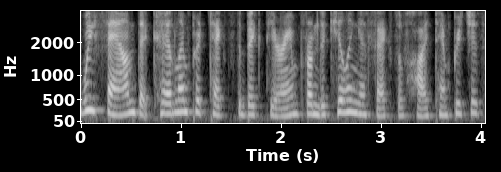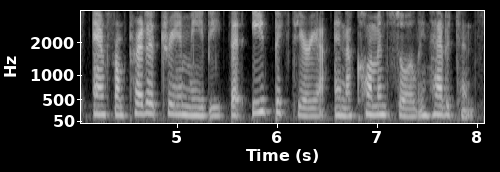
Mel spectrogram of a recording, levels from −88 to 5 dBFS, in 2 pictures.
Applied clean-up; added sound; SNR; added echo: none; none; none; none.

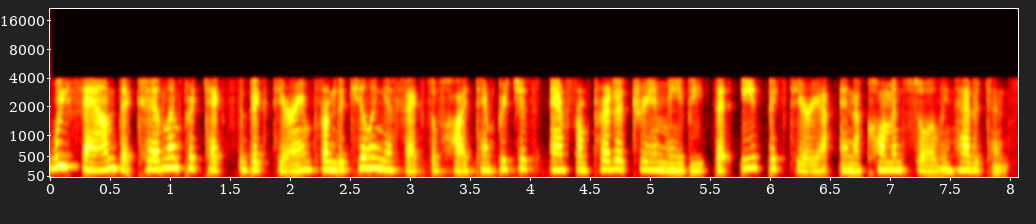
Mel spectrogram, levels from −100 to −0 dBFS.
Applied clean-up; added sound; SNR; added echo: neural mask model Resemble Enhance denoiser.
